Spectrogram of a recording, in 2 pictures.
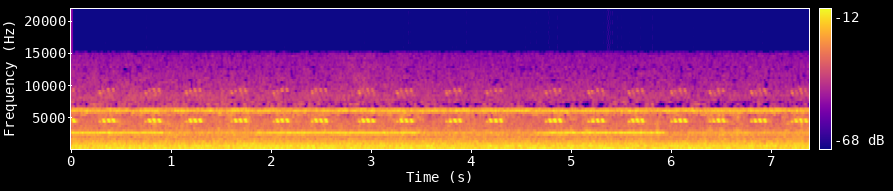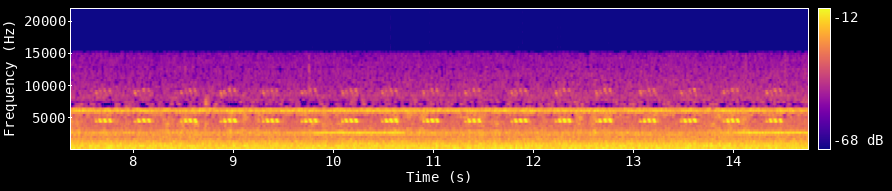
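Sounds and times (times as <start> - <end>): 
crickets chirping on a windy night: 0.0 - 14.7
wind howling through trees: 0.0 - 14.7.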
